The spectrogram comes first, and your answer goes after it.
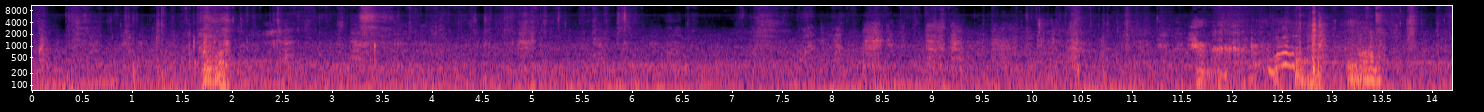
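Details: Wrestling and tussling Giant Schnauzers playing rough: panting and breathy grunts, a loud snort early, then a burst of growly vocal sounds toward the end over low rumbling noise.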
